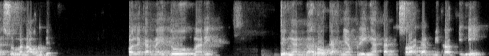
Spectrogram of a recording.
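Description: Religious teacher, man, dramatic storyteller, echoey school room. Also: lowish voice. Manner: dramatic storyteller voicing characters.

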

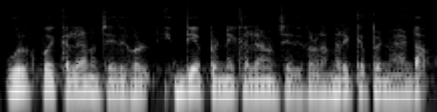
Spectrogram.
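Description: Guy doing a bitter middle-aged businessman, preachy and cynical, dark husky voice. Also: fairly low pitch, fairly even intonation, very fast. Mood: lecturing, cynical. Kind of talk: audiobook narration.

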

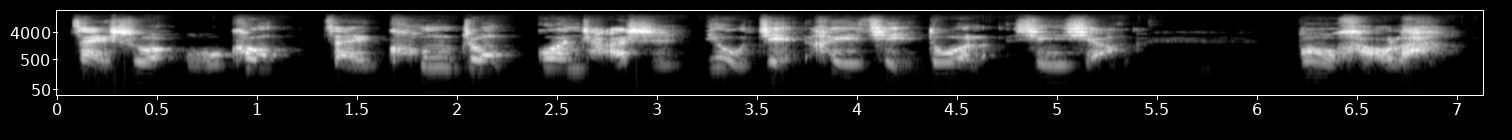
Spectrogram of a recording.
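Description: A woman reading a classic story aloud in a lively manner, shifting her voice for each character. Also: medium pitch, unhurried, few pauses, slightly rough. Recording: tinny phone-like sound.

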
